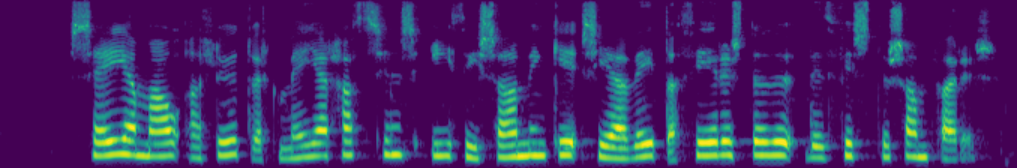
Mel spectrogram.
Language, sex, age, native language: Icelandic, female, 30-39, Icelandic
